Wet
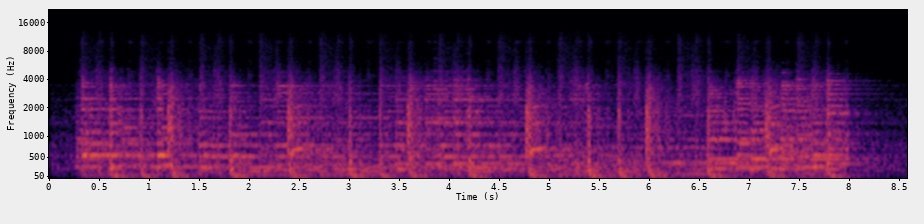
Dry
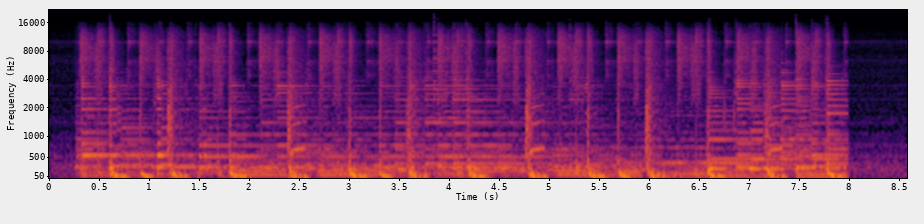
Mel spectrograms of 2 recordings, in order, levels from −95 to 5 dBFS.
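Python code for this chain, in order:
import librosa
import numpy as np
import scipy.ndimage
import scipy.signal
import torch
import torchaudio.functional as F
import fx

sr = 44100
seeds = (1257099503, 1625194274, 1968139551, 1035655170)

y = fx.highpass(x, sr, hz=1000.0, slope=6)
y = fx.air_absorb(y, sr, metres=450.0)
y = fx.echo_feedback(y, sr, ms=97, feedback_pct=60, wet_db=-14.5)
y = fx.ensemble(y, sr)
y = y * 10.0 ** (5.0 / 20.0)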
